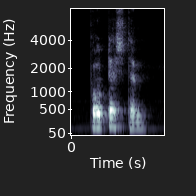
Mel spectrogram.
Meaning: protest vote (vote cast in order to express dissatisfaction)
- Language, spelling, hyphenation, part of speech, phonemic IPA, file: Dutch, proteststem, pro‧test‧stem, noun, /proːˈtɛ(st)stɛm/, Nl-proteststem.ogg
